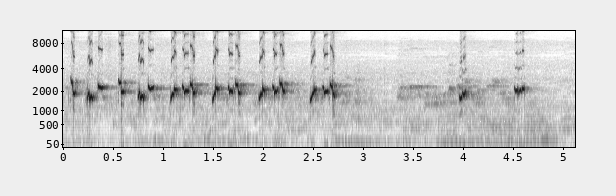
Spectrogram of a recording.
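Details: Several yellow-vented bulbuls chattering ropelan style, a lure to get birds singing: a quick series of loud gurgling notes for about three seconds, then a quieter pause broken by two single chirps.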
